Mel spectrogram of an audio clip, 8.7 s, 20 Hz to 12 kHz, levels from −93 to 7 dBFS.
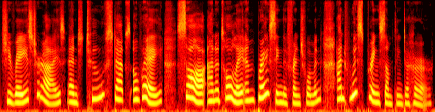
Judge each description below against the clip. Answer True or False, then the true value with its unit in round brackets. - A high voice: True (265 Hz)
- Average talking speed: False (125 wpm)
